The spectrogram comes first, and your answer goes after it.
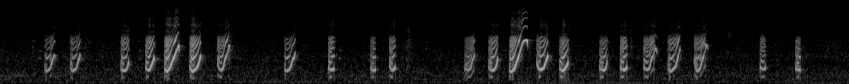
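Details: Two-month-old satin guinea pig boy, described as very sociable, giving short upward-sweeping squeaks in irregular bursts, some paired and some single, at moderate volume against a quiet room background.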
